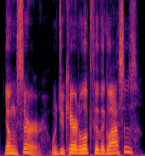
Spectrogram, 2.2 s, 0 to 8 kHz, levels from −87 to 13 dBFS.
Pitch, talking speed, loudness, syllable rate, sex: 175 Hz, 275 wpm, -15 LUFS, 5.9 syllables/s, male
